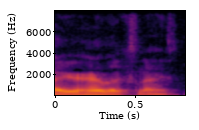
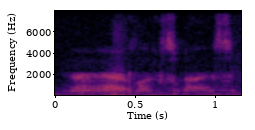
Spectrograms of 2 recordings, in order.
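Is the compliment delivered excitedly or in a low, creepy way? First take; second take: excited; creepy. First: It is said with open, excited enthusiasm. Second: It is said in a low, falsely casual way. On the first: A friendly, harmless compliment. The speaker calls it right. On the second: An unsettling, too-intimate advance. The speaker calls it wrong. "Don't say"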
